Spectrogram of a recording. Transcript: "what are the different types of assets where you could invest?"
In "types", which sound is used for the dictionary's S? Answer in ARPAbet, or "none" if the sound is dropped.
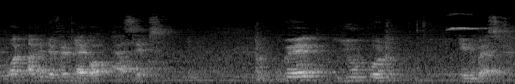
none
